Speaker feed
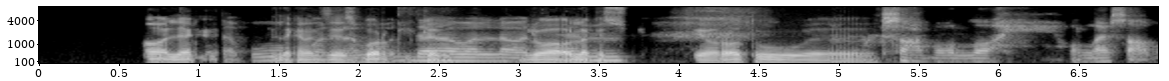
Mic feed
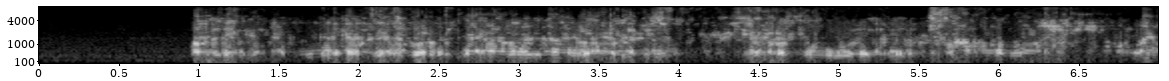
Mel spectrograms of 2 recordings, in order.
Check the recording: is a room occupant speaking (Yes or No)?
No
